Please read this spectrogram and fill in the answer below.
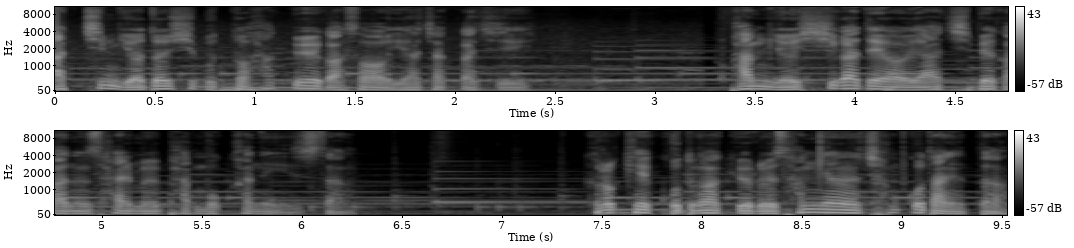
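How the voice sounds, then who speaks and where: Over music in the background, the speech moves at a moderate pace with lively intonation and long, frequent pauses. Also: man, very deep, low pitch for a man. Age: 30s. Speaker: broadcast production worker. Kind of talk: personal vlog narration.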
